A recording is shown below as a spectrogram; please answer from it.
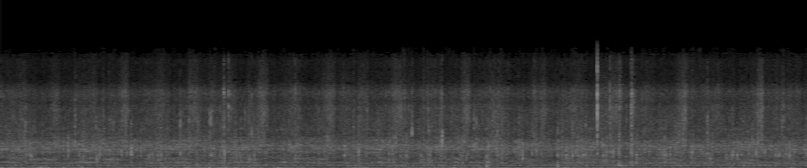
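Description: Mountain bike riding over a dirt and gravel trail: steady tyre and drivetrain noise with scattered small clicks and rattles from stones, over a faint steady whine.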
